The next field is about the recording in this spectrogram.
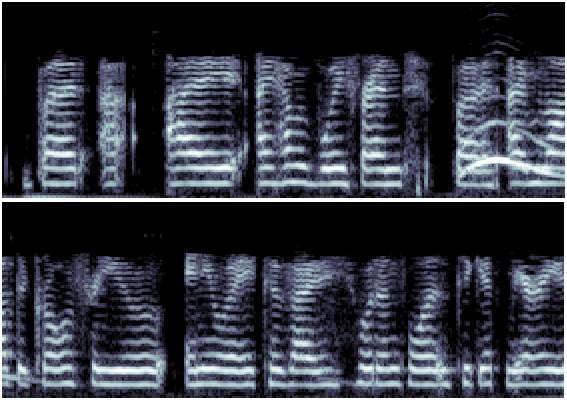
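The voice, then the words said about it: High-pitched baby voice. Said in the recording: “my baby voice ... so I could send her baby voice”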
